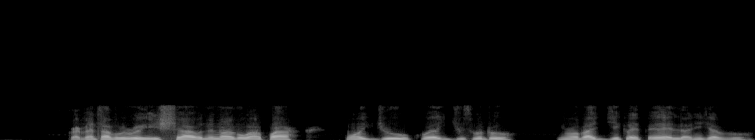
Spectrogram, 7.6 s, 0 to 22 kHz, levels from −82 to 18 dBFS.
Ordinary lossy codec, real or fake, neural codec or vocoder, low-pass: none; fake; codec, 16 kHz in and 24 kHz out, 0.6 kbps, FocalCodec, streaming, 4096 codes; 5.4 kHz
